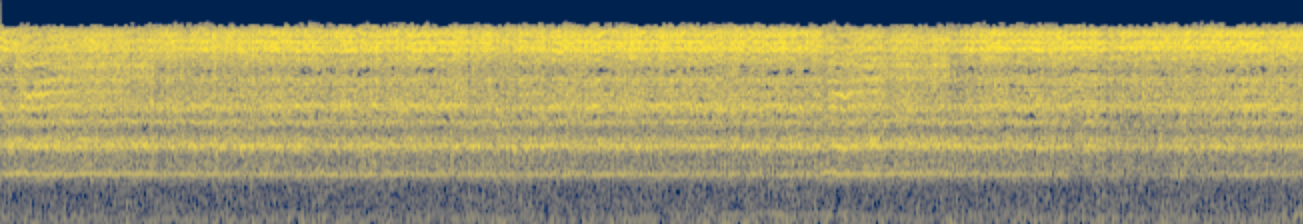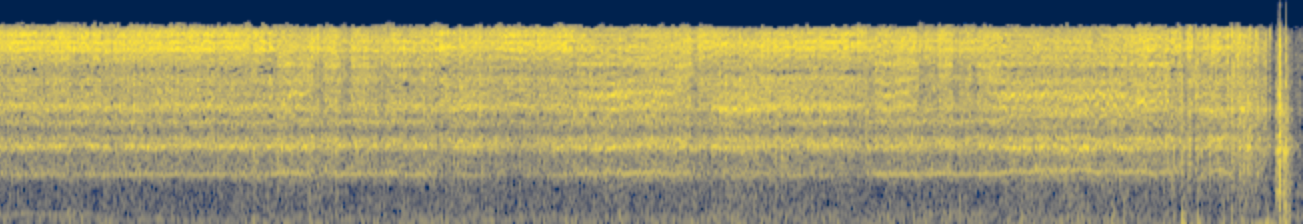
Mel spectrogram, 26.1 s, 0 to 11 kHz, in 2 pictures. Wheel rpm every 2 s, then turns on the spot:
160, 160, 160, 160, 160, 160, 160, 160, 160, 160, 160, 160, 140.
none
